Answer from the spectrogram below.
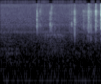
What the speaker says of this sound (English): I'm just going to go ahead and start typing a question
